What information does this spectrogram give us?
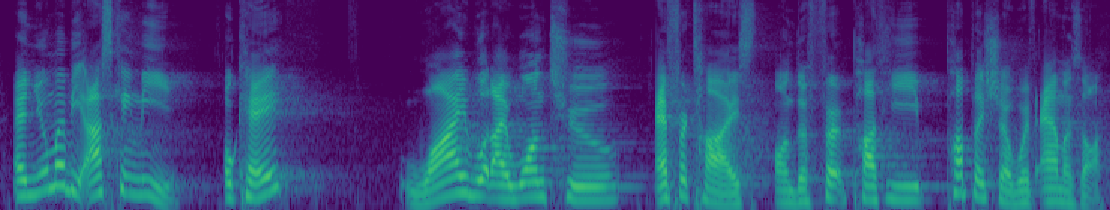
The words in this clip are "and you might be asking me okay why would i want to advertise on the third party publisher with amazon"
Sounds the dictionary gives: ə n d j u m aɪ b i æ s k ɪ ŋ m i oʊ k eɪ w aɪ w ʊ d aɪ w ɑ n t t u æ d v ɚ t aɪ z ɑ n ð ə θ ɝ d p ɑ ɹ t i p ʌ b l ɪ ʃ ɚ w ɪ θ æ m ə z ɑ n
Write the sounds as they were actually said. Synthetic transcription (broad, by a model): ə n j u m aɪ b i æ s k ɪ ŋ m i oʊ k eɪ w aɪ w ʊ d aɪ w ɑ n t t u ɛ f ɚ t aɪ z ɑ n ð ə f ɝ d p ɑ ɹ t i p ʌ b l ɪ ʃ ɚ w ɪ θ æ m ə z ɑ n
